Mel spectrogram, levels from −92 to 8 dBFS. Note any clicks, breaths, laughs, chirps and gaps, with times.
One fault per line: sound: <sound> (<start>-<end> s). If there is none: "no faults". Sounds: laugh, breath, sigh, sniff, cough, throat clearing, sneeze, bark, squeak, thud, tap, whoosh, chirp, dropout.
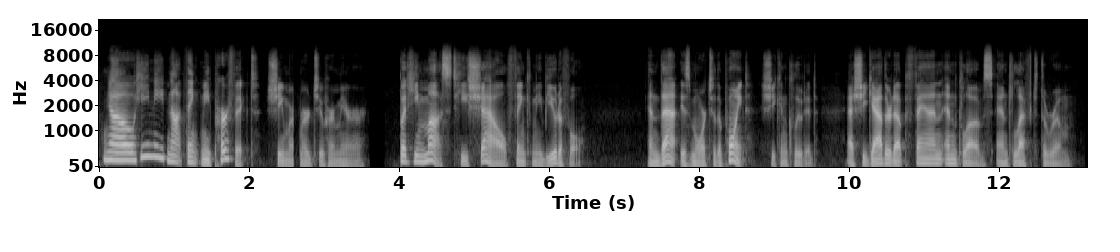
sound: dropout (2.6-2.7 s)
